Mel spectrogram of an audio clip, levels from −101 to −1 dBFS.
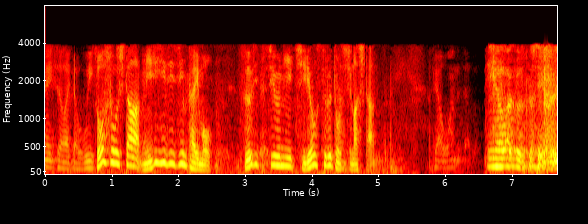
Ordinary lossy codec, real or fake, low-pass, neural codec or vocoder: AAC, 16 kbps; fake; 7.2 kHz; codec, 16 kHz, 2 kbps, FunCodec, trained on LibriTTS, 25 frames a second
